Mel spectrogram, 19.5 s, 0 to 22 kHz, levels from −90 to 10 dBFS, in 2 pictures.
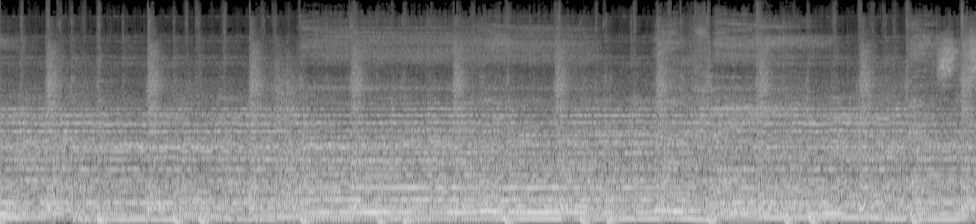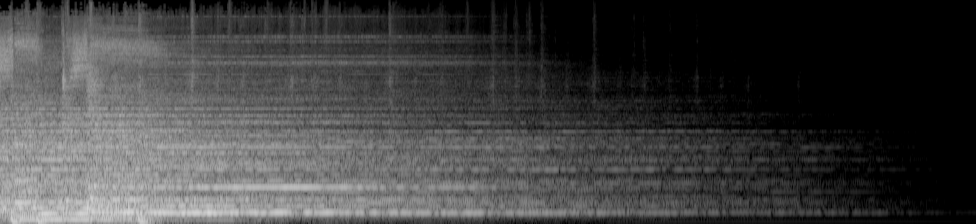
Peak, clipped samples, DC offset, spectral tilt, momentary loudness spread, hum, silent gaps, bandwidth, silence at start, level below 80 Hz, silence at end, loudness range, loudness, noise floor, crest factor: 0 dBFS; under 0.1%; under 0.1%; -5 dB/octave; 12 LU; none; none; over 20 kHz; 0 s; -26 dBFS; 4.55 s; 12 LU; -10 LUFS; -83 dBFS; 12 dB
